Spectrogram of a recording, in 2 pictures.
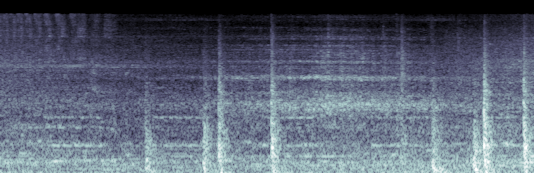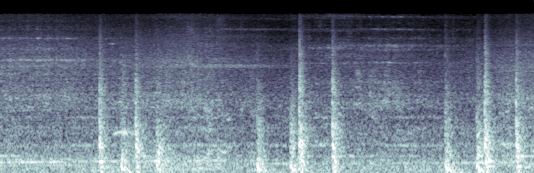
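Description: Enoden (Enoshima Electric Railway) train moving past the platform, its wheels clacking over rail joints in irregular pairs and clusters above a steady running noise.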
